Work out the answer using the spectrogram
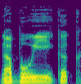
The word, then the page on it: napui'g'g: Mi'gmaq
